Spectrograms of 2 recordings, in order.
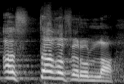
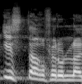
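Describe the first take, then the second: First: The word begins with an 'a' vowel. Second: The word begins with an 'i' vowel. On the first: The speaker calls it right. "पढ़ने में अस्तग़फ़िरुल्लाह" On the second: The speaker calls it wrong. "इस्तग़फ़िरुल्लाह जी नहीं"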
